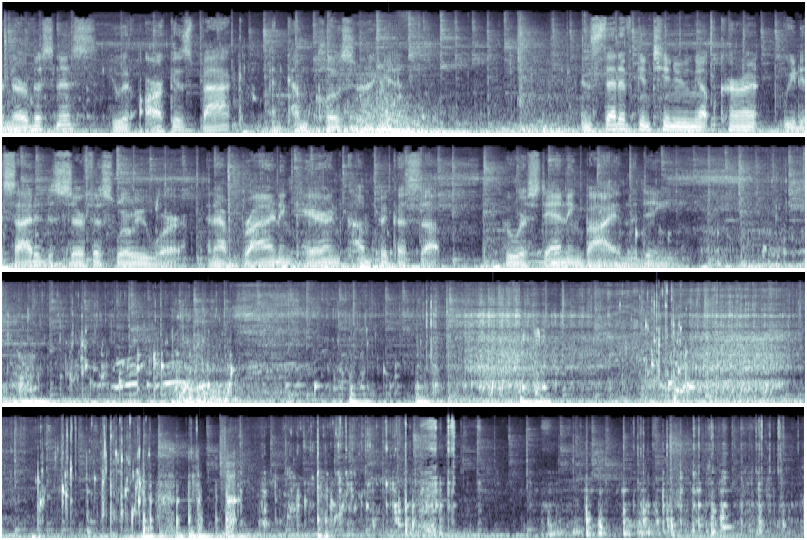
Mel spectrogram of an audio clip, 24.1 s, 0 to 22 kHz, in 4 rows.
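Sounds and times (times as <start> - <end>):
water rushing and bubbling: 0.0 - 21.6, 22.6 - 24.0
deep underwater rumble: 1.1 - 20.7
water splashes: 10.4 - 21.5, 22.6 - 24.0.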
